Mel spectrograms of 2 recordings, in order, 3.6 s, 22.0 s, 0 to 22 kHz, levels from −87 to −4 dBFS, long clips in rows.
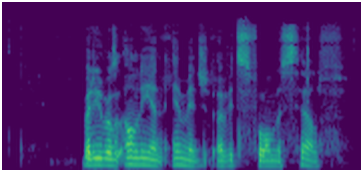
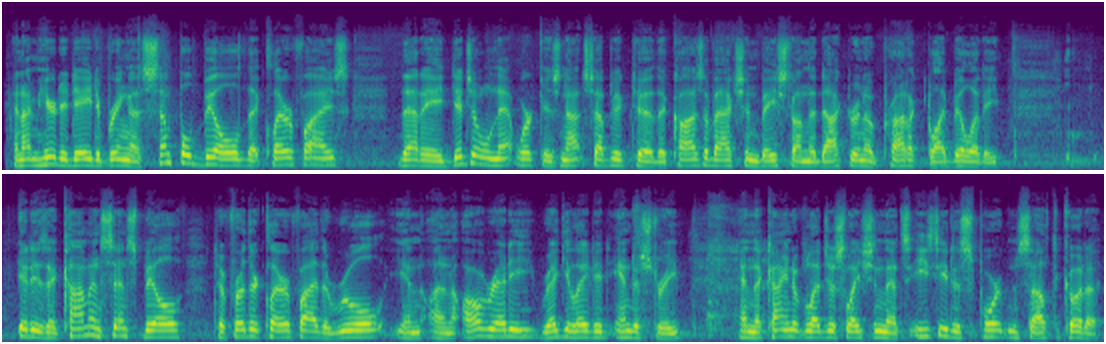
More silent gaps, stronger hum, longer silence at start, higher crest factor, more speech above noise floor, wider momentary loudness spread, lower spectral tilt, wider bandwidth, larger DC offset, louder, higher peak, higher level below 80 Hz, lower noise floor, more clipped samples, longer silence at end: neither; neither; first, 0.8 s vs 0.1 s; about the same, 20 dB vs 18 dB; first, 45 dB vs 22 dB; first, 9 LU vs 6 LU; about the same, -4.5 dB/octave vs -4 dB/octave; about the same, 14.5 kHz vs 13.5 kHz; neither; second, -32 LUFS vs -18 LUFS; second, -14 dBFS vs 0 dBFS; second, -76 dBFS vs -66 dBFS; first, -77 dBFS vs -40 dBFS; neither; first, 0.25 s vs 0.05 s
